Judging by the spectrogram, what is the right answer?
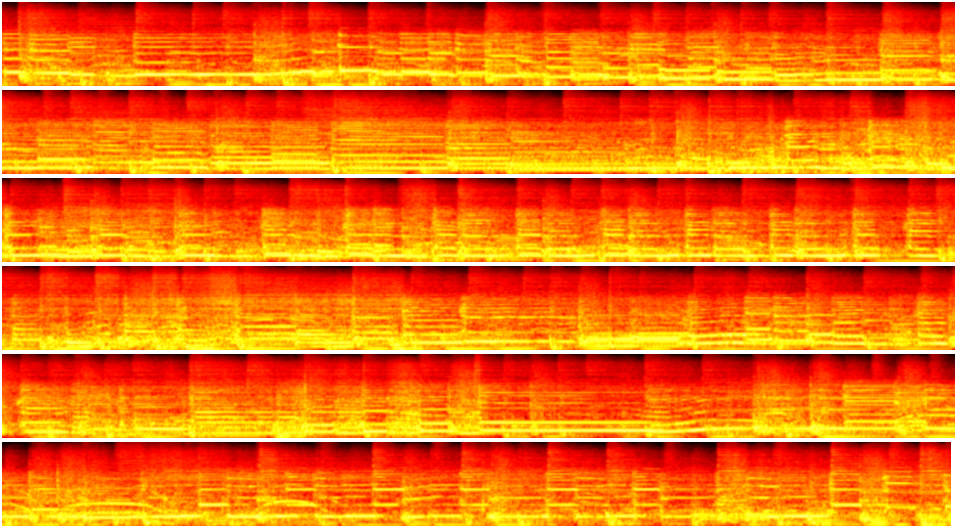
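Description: Live band playing: a semi-hollow-body electric guitar plays a lead solo line with sliding, bending notes over upright bass and drum kit.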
